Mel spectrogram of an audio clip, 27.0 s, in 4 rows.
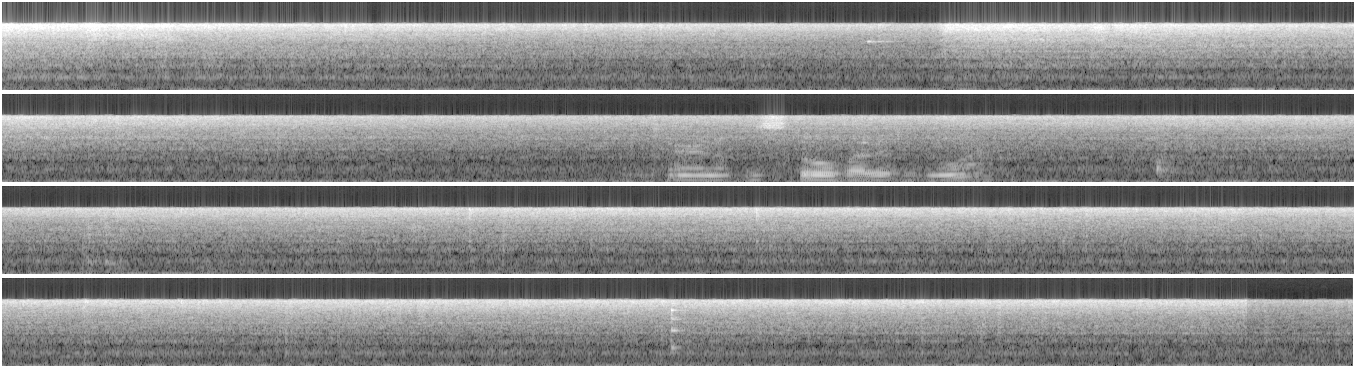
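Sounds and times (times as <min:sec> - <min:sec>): meat sizzling in a pan: 0:00.0 - 0:27.0.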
